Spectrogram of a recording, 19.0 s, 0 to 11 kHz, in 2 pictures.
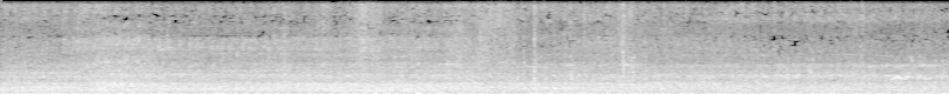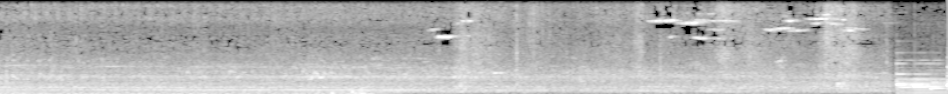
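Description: Vehicle engine and road rumble heard from inside the cab while driving slowly. About 13 seconds in there is a brief louder sound, after which the rumble drops away to a quieter hum.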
